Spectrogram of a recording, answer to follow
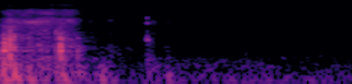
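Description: Soft rustle of comic book paper being handled, with a couple of light ticks, then near silence.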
